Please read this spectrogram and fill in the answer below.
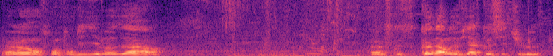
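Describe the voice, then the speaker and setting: A man with a high voice doing casual let's play commentary. He talks in slang, grumbles and curses freely. He sounds a little away from the mic, with faint noise behind him. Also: moderate pace, mellow, recorded from a distance, low-quality recording. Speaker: let's play streamer playing the game.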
